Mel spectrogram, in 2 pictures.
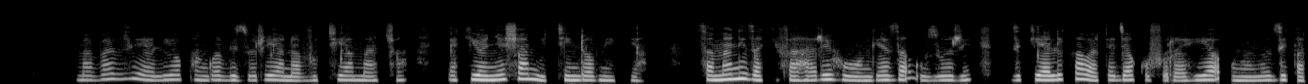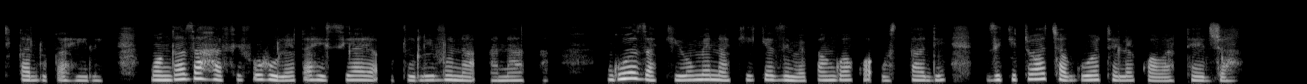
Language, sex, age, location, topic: Swahili, female, 25-35, Nairobi, finance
